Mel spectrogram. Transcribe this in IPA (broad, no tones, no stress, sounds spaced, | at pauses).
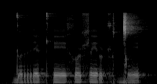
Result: ɖ o r eː ʈʰ eː x ʊː ʂ e ɾ o ʈ͡ʂ o̰ ɡ͡ǀ e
